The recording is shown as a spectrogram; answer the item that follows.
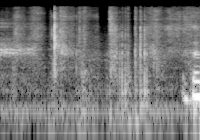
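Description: Paper and card being handled: a few short, sharp rustles and ticks as a postcard and snack-box packaging are moved about. A voice begins right at the end.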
